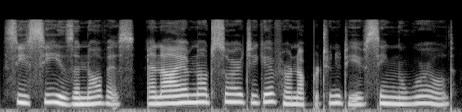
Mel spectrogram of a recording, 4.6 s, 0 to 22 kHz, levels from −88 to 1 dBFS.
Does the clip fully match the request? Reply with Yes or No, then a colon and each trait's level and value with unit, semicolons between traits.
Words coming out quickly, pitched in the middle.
No: fast, 245 wpm; high, 220 Hz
